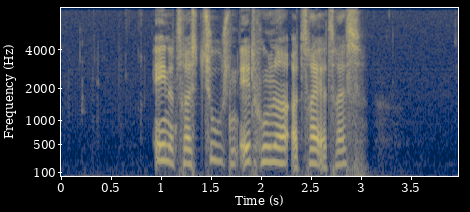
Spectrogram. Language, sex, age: Danish, female, 27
